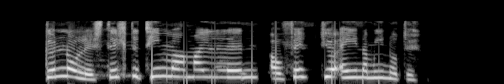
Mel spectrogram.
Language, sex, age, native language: Icelandic, male, 12, Icelandic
